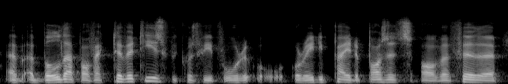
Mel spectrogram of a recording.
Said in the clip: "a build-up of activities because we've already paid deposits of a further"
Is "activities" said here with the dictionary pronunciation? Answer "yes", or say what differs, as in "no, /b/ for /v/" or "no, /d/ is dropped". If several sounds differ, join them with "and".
yes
